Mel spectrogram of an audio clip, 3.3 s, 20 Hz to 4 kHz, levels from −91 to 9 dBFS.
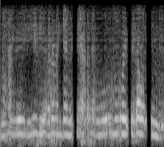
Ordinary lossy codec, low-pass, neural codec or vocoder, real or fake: none; 3.6 kHz; codec, 44.1 kHz, 0.9 kbps, DAC; fake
